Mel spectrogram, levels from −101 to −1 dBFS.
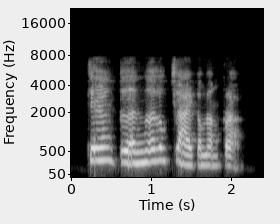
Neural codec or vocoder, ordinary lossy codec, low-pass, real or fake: codec, 16 kHz, 4 kbps, FunCodec, trained on LibriTTS, 50 frames a second; none; none; fake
